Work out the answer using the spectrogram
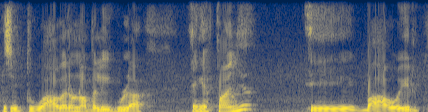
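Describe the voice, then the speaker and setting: A man's voice: medium pitch, normal speed, darkish tone. A man with a Cuban accent, an actor being interviewed, speaking in a reflective, storytelling way with plenty of fillers. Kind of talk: casual interview talk.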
